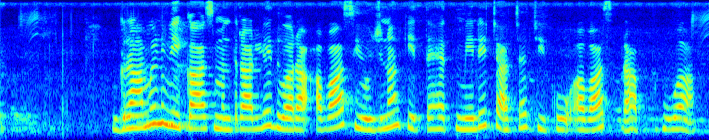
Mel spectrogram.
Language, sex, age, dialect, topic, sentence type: Hindi, female, 36-40, Hindustani Malvi Khadi Boli, agriculture, statement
